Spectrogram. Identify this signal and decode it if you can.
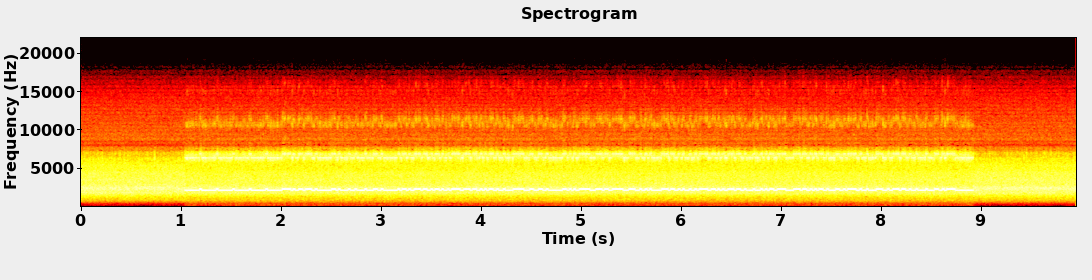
RTTY (45.45 baud, 170 Hz shift), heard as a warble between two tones, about 2200 Hz centre, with radio static and a narrow filter. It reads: G7D DE S58RT TNX FER QSO SUE, 73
